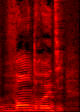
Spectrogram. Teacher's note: Et enfin, le E, comme dans le mot vendredi. Ce dernier E, c'est le E caduc. Bon, il n'est pas toujours prononcé de la même manière. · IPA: [ə]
